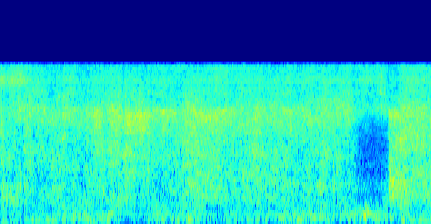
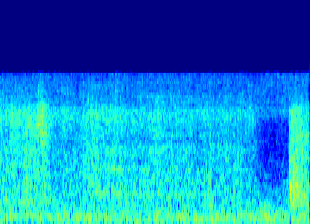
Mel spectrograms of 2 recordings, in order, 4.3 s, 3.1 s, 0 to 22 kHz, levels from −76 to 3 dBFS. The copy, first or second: first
